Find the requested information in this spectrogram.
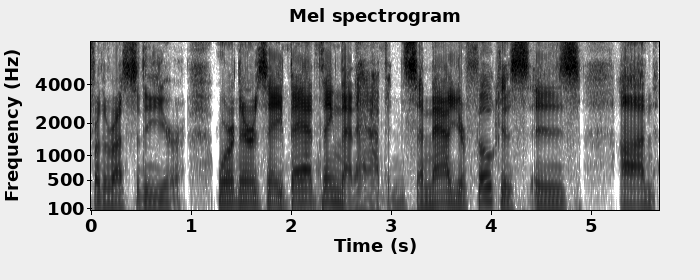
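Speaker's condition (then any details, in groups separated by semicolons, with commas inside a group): Cleft lip and palate; present since childhood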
